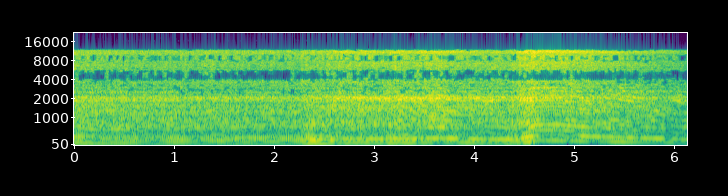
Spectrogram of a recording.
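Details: Kart, first start after rebuild: small single-cylinder buzz picks up smoothly when blipped and settles back evenly, no knocks or misses; sounds healthy and crisp.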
